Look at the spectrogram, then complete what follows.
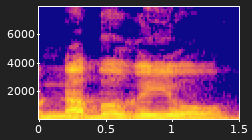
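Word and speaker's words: نبغي: So nabghiyo, okay, which will be pronounced as nabghi, and when we don't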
